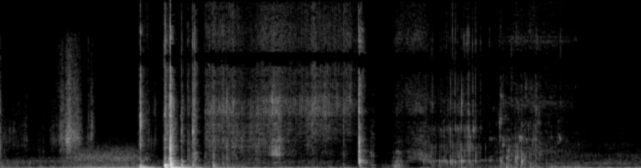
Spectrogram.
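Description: A plastic cup scooping dry mealworms out of a plastic tub: a rustling, pouring sound of the worms sliding against the plastic, opened about two seconds in by a couple of loud knocks and broken by a sharp click a little later.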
